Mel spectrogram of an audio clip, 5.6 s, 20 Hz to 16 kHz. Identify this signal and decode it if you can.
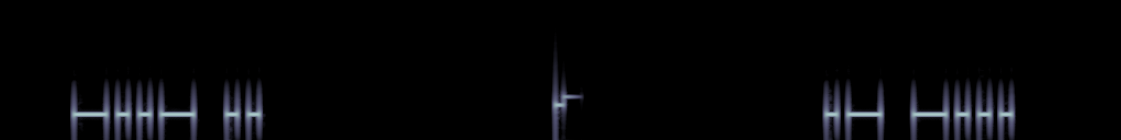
Morse code, heard as a keyed tone, about 22 wpm, 700 Hz. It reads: XI AB
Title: Top Two Letter Combinations in Words 22wpm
